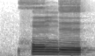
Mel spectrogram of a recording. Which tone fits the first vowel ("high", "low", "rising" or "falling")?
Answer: high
